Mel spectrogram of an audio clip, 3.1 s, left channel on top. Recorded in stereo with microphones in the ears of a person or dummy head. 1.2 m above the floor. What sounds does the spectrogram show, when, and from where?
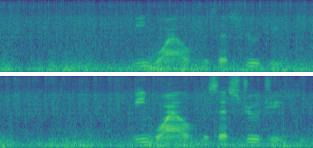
1.3 s a man speaking: 80° right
